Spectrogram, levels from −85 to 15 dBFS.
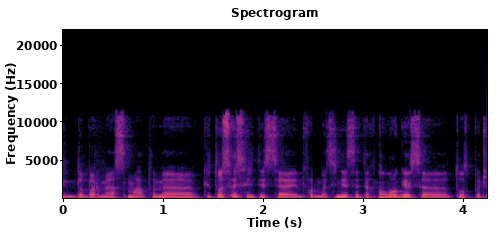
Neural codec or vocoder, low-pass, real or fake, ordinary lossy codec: vocoder, 24 kHz, 100 mel bands, Vocos; 10.8 kHz; fake; Opus, 24 kbps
